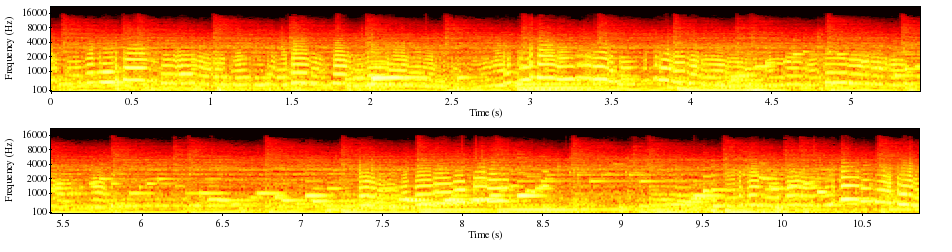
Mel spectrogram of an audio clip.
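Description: Live jazz band playing a blues: several horns (trumpets, saxophones, trombone) weave wavering lines over a double-bass line that moves about once a second and a drum kit keeping time on the cymbals.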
